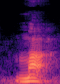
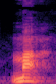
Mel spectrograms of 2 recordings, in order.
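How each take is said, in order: The two takes are said the same way.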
